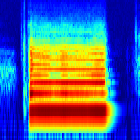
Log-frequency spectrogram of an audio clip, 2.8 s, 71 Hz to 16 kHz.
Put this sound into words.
Sax Baritone - A3 - bad-richness
Part of the Good-sounds dataset of monophonic instrumental sounds.
instrument::sax_baritone
note::A
octave::3
midi note::45
good-sounds-id::5514
Intentionally played as an example of bad-richness
baritone, good-sounds, neumann-U87, sax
